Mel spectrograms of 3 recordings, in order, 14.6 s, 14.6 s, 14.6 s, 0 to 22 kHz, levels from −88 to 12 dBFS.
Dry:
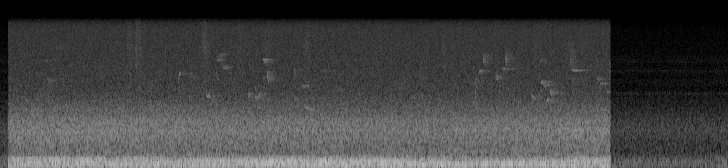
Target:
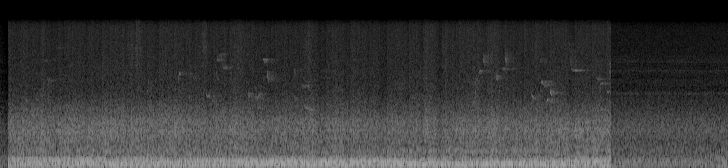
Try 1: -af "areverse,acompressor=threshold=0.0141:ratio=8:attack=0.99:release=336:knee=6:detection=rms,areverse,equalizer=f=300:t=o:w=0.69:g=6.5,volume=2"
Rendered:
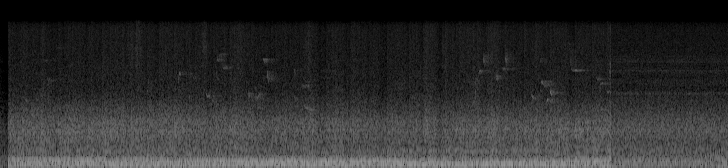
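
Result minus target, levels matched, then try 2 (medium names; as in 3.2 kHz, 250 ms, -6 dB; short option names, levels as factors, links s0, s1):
compression: peak gain reduction +5.5 dB
-af "areverse,acompressor=threshold=0.0299:ratio=8:attack=0.99:release=336:knee=6:detection=rms,areverse,equalizer=f=300:t=o:w=0.69:g=6.5,volume=2"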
